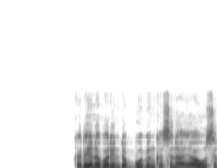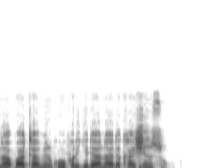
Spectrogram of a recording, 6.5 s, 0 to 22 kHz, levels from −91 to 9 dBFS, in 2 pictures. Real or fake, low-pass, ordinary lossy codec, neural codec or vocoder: fake; 9.9 kHz; none; vocoder, 44.1 kHz, 128 mel bands every 256 samples, BigVGAN v2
